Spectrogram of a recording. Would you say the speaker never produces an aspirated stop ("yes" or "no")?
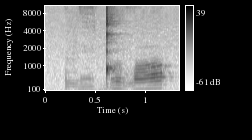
yes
